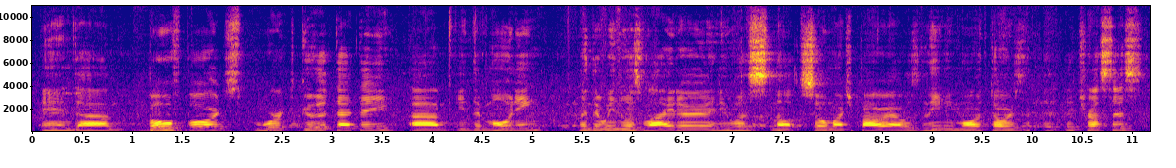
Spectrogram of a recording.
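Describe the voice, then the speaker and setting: Male windsurfer at a Q&A, mellow tone, halting delivery, recorded from a distance with faint noise behind. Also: medium pitch. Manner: hesitant, many fillers and restarts. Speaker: pro windsurfer answering questions. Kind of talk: casual Q&A answers.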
